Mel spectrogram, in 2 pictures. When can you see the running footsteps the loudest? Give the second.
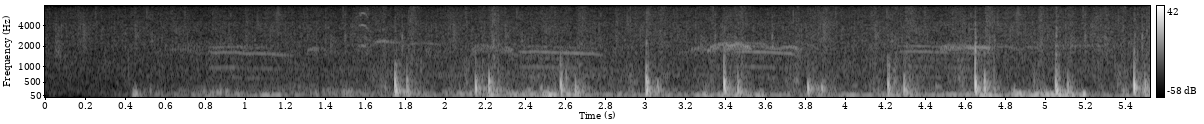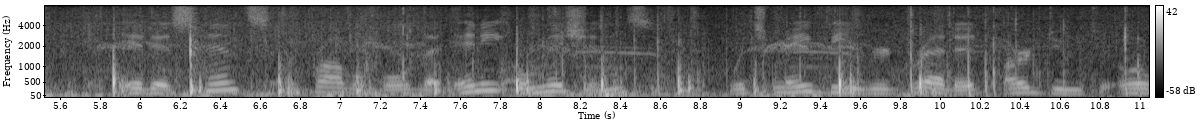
6 s.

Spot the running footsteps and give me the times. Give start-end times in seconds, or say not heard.
1.8-10.1.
